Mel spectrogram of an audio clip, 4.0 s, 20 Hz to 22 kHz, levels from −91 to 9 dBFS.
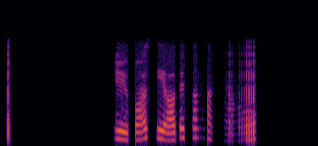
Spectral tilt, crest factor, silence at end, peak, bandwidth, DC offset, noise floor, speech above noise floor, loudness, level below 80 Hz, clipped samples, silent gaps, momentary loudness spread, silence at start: -2.5 dB/octave; 26 dB; 0.8 s; -12 dBFS; 7.4 kHz; under 0.1%; under -90 dBFS; over 56 dB; -35 LUFS; -80 dBFS; under 0.1%; 0.14-1.42 s, 1.63-1.68 s, 1.88-1.94 s, 2.32-2.39 s, 2.68-2.79 s; 13 LU; 0.1 s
